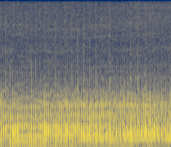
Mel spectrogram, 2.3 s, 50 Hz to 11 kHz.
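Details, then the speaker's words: Suzuki Satria Fi150 with an anti-stutter cable connected, held at 1,000-2,000 rpm in first gear: an even, steady note with no stumbling or popping, running smoothly. "oke ini sih enggak ada sendet-sendetan enggak ada breerebet-breerebetan sahabat ya"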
